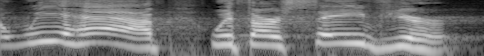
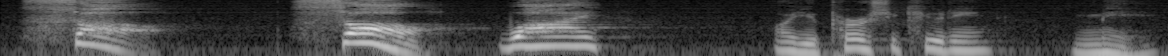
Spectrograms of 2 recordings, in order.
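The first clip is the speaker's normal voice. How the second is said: Saul, Saul said much softer, hushed and drawn out; a grieved, hushed rebuke rather than a shout; soft emphatic rebuke; 8 semitones lower, 9 dB quieter, slower than usual. Acted. Jesus rebuking Saul on the ground, in a soft hushed voice. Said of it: "The repetition is emphatic".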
